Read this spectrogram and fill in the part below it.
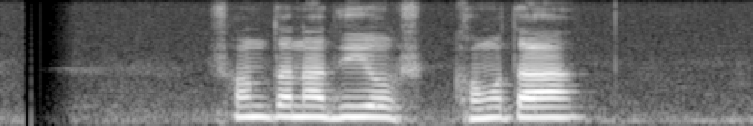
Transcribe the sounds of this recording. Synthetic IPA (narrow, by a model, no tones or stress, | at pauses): ʃɔnt̪anad̪iokʰːɔmot̪a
